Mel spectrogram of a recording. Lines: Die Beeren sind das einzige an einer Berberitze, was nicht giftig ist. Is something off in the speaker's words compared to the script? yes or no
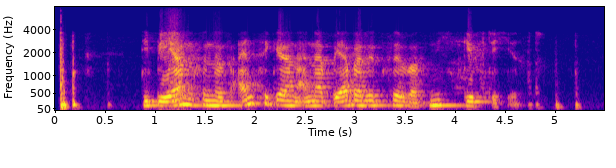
no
